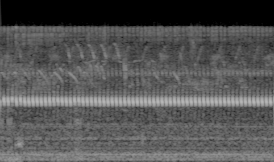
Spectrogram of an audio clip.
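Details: Crested Barbet calling unseen just meters from a vehicle on a sunrise safari drive; a long, steady trill of rapid, even pulses at one unchanging pitch, sustained throughout over a low rumbling background hum.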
